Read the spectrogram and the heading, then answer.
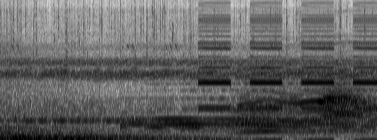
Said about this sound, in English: Vern groaned as he sat up in bed, slamming his fist against the clock, silencing it.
